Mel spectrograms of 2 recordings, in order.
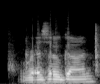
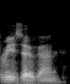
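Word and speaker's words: Resogun: me looked just like rezo gun yeah okay so I actually think it's pronounced Rizo gun is it if that's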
